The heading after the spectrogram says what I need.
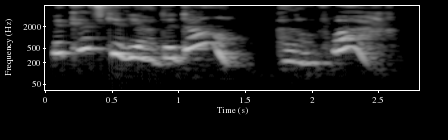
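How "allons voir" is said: whispering. Acted. Whispered suspense before opening egg.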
